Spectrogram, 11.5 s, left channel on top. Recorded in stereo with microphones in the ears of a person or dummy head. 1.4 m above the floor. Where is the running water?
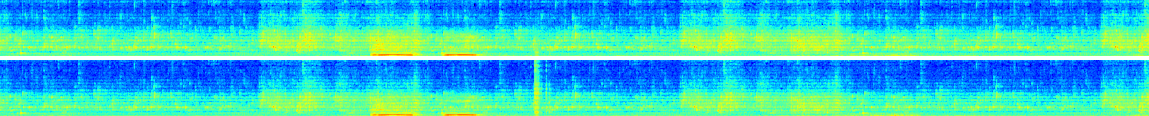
10° left (ahead or behind).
